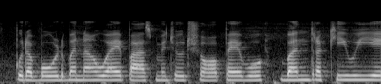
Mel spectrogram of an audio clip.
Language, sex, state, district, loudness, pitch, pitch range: Hindi, female, Bihar, Darbhanga, -17 LUFS, 200 Hz, 195-205 Hz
